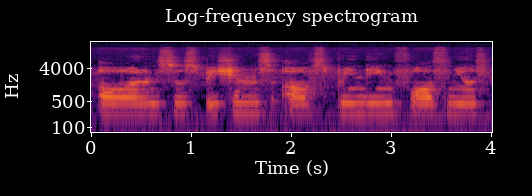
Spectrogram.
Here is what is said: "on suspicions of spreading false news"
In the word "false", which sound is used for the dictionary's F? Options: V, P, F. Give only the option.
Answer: F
